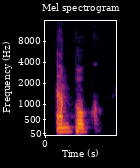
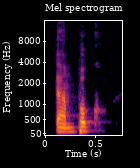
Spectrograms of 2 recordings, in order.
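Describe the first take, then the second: Both takes have the same delivery.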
